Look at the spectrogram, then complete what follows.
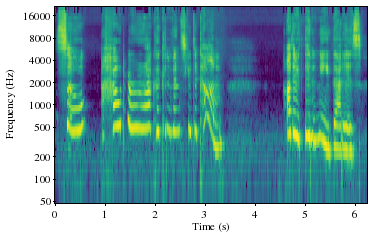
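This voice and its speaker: A woman's voice: extremely high pitch, takes it slowly, voice pushed up. A woman voicing an anxious, sweet teenage boy in a story reading, stammering and easily embarrassed. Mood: awkward. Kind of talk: character dialogue in a fan fiction reading.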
